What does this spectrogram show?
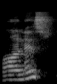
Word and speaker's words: honest: honest, H is silent again.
